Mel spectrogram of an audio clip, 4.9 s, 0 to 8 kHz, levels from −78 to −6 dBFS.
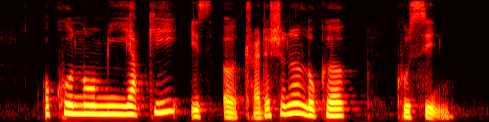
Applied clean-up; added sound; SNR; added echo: none; none; none; none.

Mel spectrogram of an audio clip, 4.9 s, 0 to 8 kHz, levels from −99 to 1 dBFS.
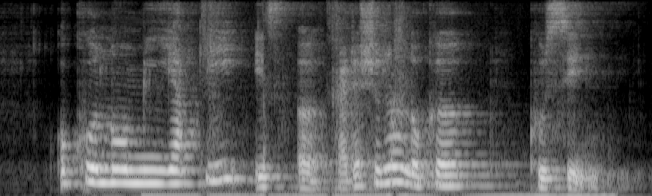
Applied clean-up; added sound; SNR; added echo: neural separator model SepFormer DNS4.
